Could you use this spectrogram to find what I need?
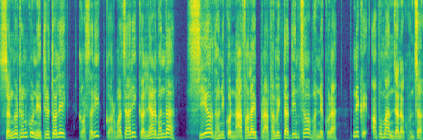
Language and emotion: Nepali, disgusted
